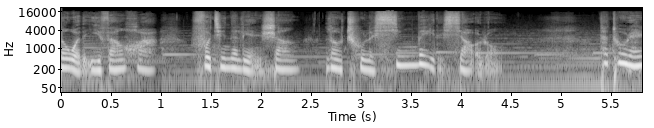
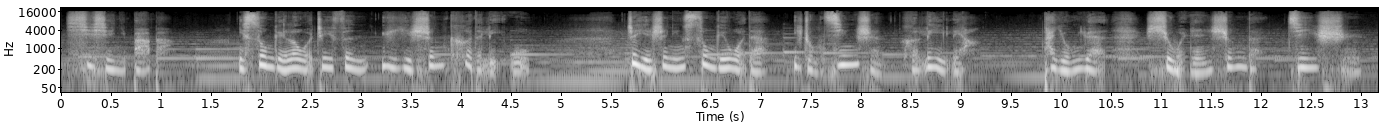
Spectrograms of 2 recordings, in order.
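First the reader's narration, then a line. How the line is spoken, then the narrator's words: Murmuring. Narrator (Chinese): 我喃喃地说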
